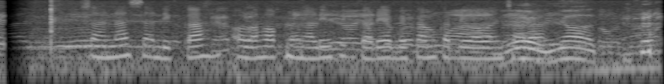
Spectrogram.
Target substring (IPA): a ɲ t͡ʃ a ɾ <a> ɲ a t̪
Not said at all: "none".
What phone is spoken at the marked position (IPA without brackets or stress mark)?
a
